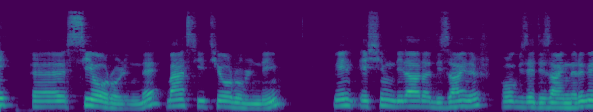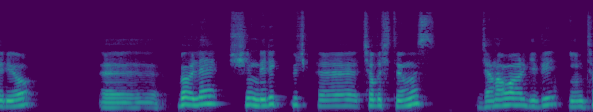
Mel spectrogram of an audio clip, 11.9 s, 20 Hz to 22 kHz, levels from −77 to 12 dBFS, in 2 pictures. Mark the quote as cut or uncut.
cut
